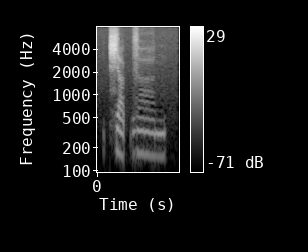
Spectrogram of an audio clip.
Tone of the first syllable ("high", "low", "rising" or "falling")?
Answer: low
